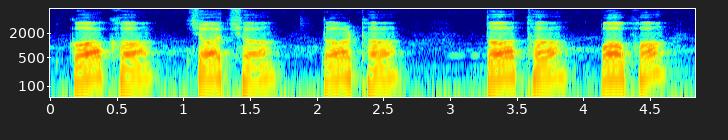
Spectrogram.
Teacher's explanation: इनके उच्चारण में केवल श्वास का सहारा लिया जाता है तथा गूंज या नाद उत्पन्न नहीं होता है। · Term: अघोष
